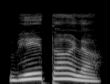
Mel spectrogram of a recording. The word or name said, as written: ಭೂತಾಳ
